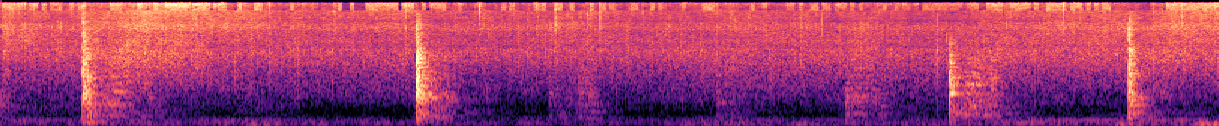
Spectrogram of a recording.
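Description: Tacos sizzle steadily on a hot griddle, a constant frying hiss broken by a few sharp clicks and taps of a utensil against the metal surface.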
